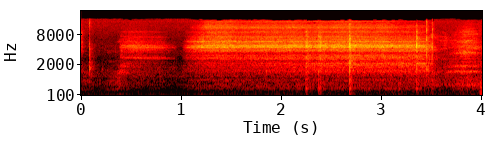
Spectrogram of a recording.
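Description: Vaping on an e-cigarette: a short hiss, then a longer sizzling hiss of about two and a half seconds as air is drawn through the tank over the firing coil.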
